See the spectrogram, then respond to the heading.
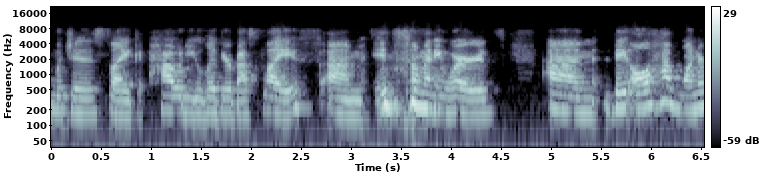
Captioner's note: laughs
